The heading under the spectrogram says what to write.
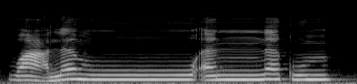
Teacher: ان المشدده طبعا حكمها هنا بمقدار حركتين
